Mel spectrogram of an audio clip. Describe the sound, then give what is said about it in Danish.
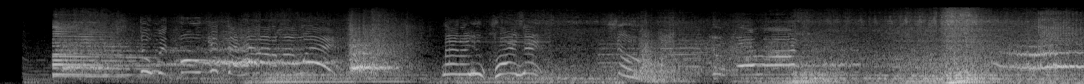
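A Corvette Stingray sports car engine revs as it drives through busy traffic with horns blaring around it, while a man curses and talks loudly over the noise the whole time. “så klipper vi over til Chris Tucker, der kører og banner og svogler i trafikken”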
